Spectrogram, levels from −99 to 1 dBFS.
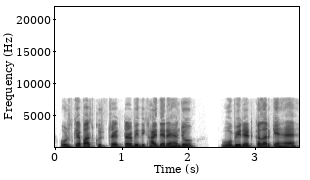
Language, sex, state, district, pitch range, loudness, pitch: Hindi, male, Jharkhand, Garhwa, 175-185 Hz, -14 LUFS, 185 Hz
